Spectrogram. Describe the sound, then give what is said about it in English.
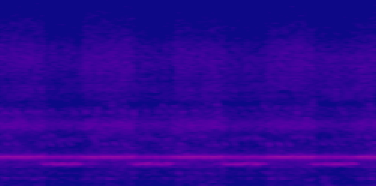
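A steady, high-pitched chorus of crickets chirping continuously in a graveyard at night, with a pulsing trill layered over a constant shrill drone, fairly soft and even throughout, with no voices. “Nothing but the sound of crickets in nature about.”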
